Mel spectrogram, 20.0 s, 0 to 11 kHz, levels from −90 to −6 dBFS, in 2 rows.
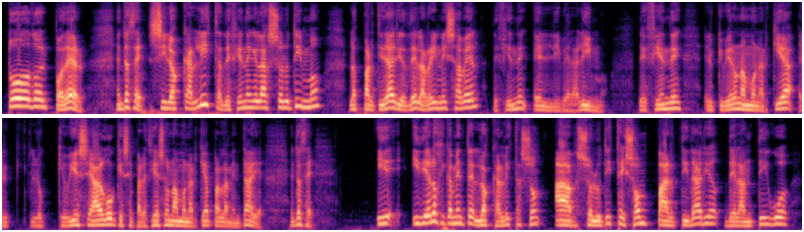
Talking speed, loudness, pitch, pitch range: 140 wpm, -16 LUFS, 150 Hz, 130-190 Hz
